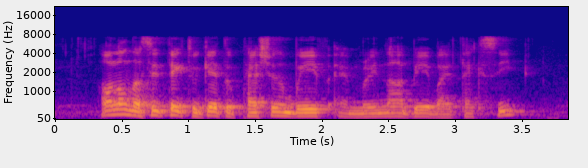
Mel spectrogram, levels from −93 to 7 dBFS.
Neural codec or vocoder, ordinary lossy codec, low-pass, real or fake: none; none; 7.2 kHz; real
